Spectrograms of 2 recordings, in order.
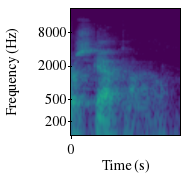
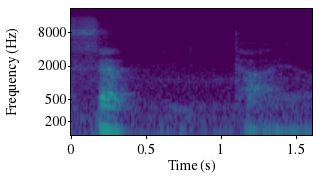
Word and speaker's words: Sceptile: Oh, it's yeah, either Decidueye or Sceptile, because I know... Sceptile. Well, actually, no, he's not. No, Blaziken's the popular for no, that. No, I mean... well, no, it's not Sceptile.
